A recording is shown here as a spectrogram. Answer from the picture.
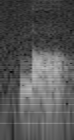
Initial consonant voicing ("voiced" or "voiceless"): voiced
